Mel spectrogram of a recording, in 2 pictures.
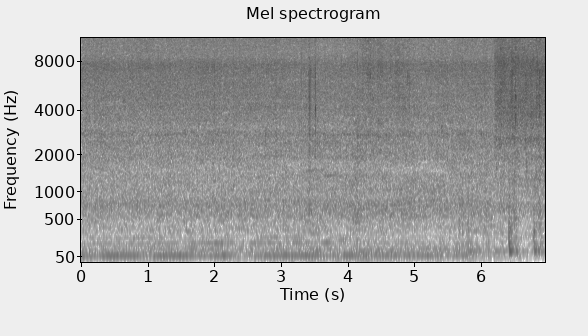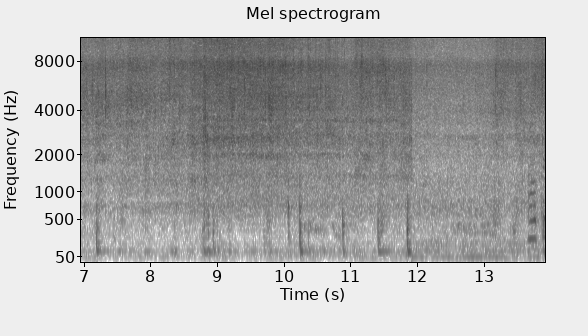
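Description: Onions sauté in a pan with a broad, steady sizzle, louder in the second half, punctuated by light clicks and scrapes of a spoon, with a low background hum.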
